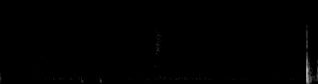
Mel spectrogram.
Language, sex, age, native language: Icelandic, male, 60-69, Icelandic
